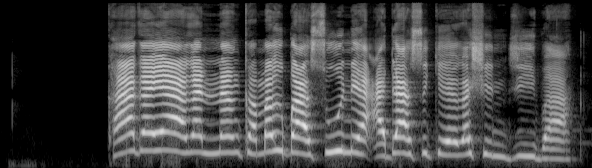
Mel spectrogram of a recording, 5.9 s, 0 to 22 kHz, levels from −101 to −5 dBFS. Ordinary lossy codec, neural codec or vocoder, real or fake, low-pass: none; none; real; none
